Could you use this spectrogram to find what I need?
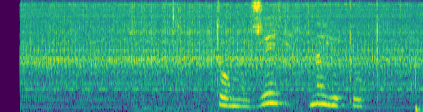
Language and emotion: Russian, neutral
